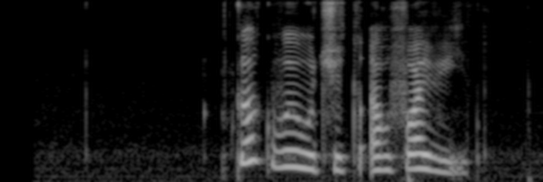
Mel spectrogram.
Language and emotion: Russian, neutral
